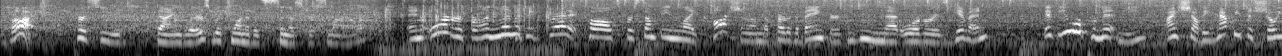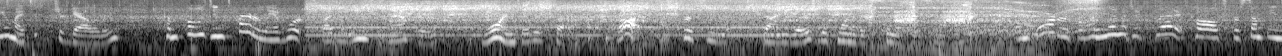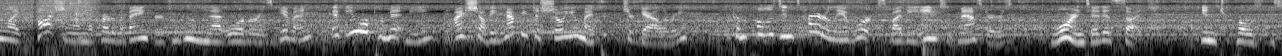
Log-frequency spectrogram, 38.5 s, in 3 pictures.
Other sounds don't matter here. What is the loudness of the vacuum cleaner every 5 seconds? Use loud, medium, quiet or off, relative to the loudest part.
off, off, off, loud, loud, quiet, quiet, quiet.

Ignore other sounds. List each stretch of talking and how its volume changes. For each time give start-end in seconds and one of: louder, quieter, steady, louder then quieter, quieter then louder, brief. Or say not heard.
0.0-38.4 steady.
